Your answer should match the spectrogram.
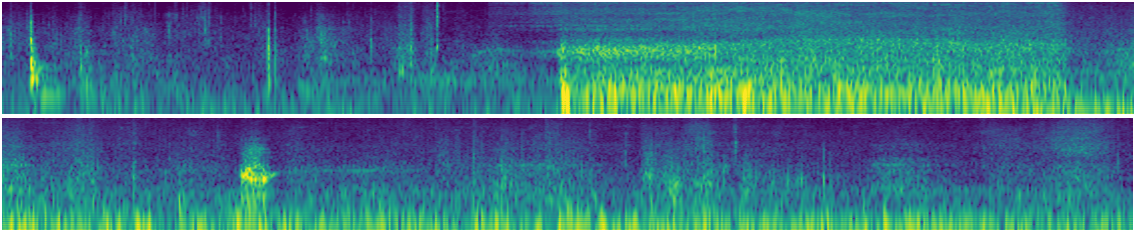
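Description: Petrol splashing out of a plastic jerry can onto an ice-covered car as a loud hiss for about two seconds, after a few sharp clicks. Then the petrol burns on the car with a low, steady rumble and a few crackles.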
